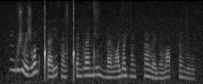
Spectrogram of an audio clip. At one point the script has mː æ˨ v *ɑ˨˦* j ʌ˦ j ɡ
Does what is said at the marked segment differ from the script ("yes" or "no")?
no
